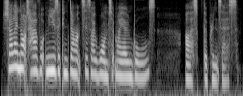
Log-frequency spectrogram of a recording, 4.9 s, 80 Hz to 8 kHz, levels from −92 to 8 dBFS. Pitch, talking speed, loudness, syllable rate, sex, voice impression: 230 Hz, 210 wpm, -16 LUFS, 5.1 syllables/s, female, feminine, slightly adult-like, fluent, slightly cute, friendly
